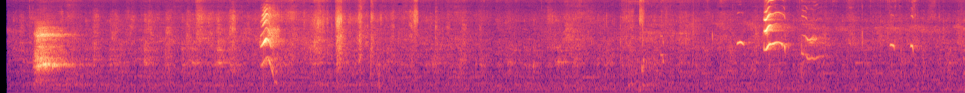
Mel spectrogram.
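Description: A Chow Chow puppy gives a few short, high yelps and squeaky whines, spaced irregularly.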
